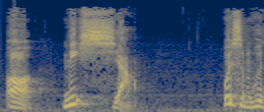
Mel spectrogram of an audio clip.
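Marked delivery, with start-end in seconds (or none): none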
